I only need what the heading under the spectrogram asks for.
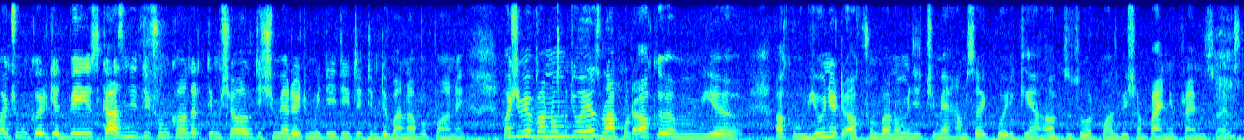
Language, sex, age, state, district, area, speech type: Kashmiri, female, 30-45, Jammu and Kashmir, Srinagar, urban, spontaneous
